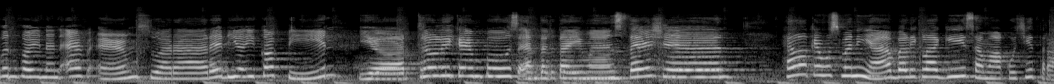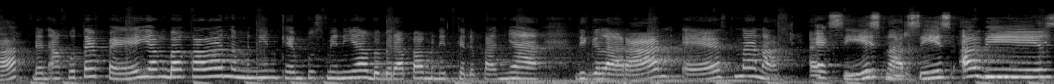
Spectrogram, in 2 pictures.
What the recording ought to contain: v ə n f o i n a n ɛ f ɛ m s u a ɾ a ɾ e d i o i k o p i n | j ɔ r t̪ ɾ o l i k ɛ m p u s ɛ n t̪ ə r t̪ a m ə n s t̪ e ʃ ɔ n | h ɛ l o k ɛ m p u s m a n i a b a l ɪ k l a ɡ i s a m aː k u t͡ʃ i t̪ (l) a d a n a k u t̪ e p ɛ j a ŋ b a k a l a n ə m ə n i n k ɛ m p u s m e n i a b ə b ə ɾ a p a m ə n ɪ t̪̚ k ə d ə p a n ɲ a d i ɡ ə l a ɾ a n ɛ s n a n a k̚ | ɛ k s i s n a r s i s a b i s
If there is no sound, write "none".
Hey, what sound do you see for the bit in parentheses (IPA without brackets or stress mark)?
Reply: ɾ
